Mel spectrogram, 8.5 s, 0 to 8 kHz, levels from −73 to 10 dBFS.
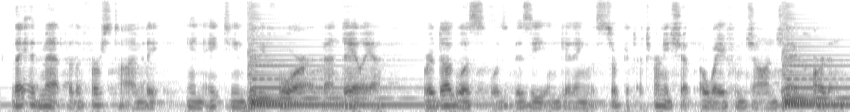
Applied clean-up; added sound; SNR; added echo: none; Acoustic guitar; 2 dB; reverberation time 2.9 s.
